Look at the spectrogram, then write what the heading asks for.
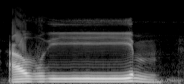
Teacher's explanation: Azim, Allah tidak dibaca dengan zim tapi azim, tebal huruf dha-nya, pangkal lidah kita terangkat. Allah, ujung lidahnya sebagaimana zal, azim.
